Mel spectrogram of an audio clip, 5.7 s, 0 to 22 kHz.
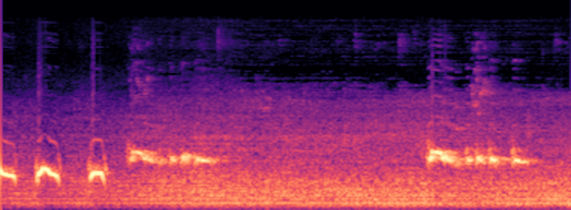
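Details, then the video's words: Spotted dove in the local 'kuk 3' calling style, calling to a female: three short rounded coos open the phrase, then a softer wavering note, and later another faint wavering note over steady low background noise. "Derkuku kuk3 lokal gacor ngamuk suara empuk - memanggil betina"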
